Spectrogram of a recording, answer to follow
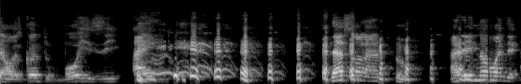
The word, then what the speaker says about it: Boise: boys identification and and probably i was saying boyce is wrong too and i did not pronounce it no what i see boise or i don't know what it is i was yeah you're thinking hawaii's boy there's an eye in there there's an eye in there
